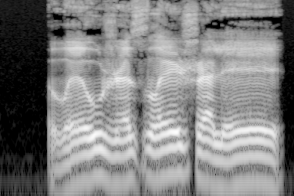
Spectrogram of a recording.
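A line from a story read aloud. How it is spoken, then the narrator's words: Growled. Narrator (Russian): прорычал Хагрид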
